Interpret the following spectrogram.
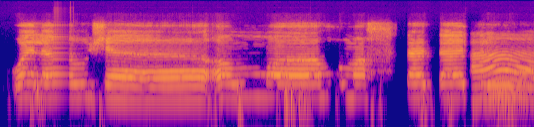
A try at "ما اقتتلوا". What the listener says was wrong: Ma qatatalu. Dia tak boleh keluar angin sebab qaf tu dia syiddah. Dia jahar. Dia tertahan, dia tak boleh makh, dia terlepas dia.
